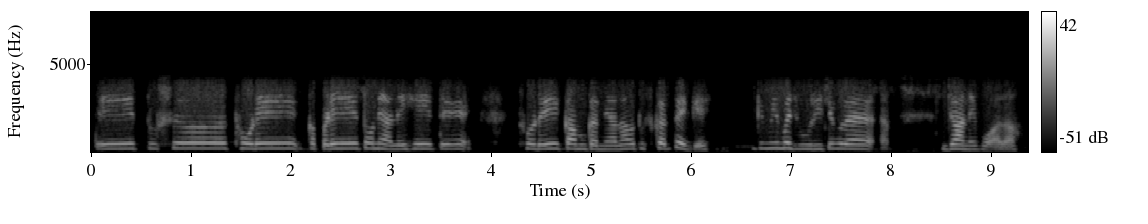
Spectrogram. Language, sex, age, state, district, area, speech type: Dogri, female, 18-30, Jammu and Kashmir, Kathua, rural, conversation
